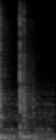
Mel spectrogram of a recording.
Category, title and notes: Sound effects > Objects / House appliances
A retractable pen setting down on a desk.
